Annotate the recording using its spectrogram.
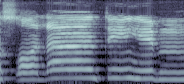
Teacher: La di sini shadnya tebal, lamnya tipis.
